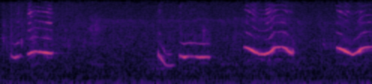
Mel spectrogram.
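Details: Male Indian ringneck parakeet, almost two years old, hand-fed and raised on Oahu, Hawaii, making noises: four clear whistled phrases, each a wavering rise-and-fall tone, separated by short pauses, the last two longer and more undulating.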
